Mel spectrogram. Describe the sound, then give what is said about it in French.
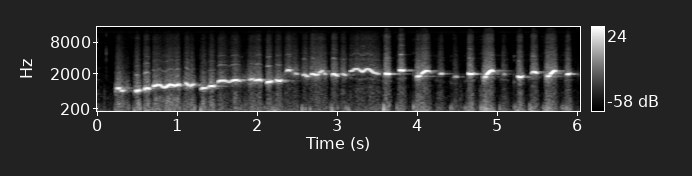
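A person whistles a lilting melody, dubbing the whistling for an actress in an audition scene, a clear pure tone gliding upward and then hopping between notes in quick, breathy phrases, with no talking underneath. “Elle chantait très mal, mais elle sifflait bien. Mais sauf que le sifflement, c'est moi qui le faisais, évidemment.”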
